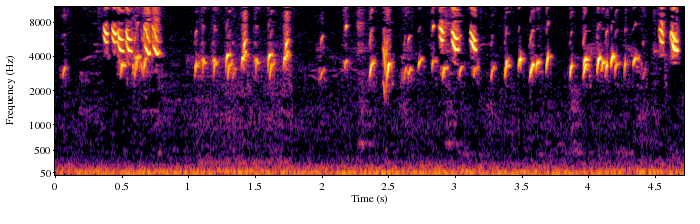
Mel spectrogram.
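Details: Goldfinch giving bursts of tinkling, high-pitched twitters, starting with a bright trill, then scattered quick chirps building again toward the end.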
